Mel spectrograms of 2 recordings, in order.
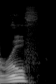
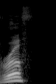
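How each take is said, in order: First: It is said with the standard pronunciation. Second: It is said with the Ohio pronunciation. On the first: The speaker is not from Ohio. "instead of saying roof" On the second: The speaker is from Ohio. "If a motherfucker says roof"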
